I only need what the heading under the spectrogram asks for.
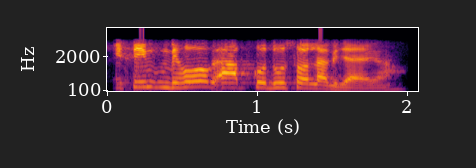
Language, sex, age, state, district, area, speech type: Hindi, male, 18-30, Bihar, Vaishali, rural, conversation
